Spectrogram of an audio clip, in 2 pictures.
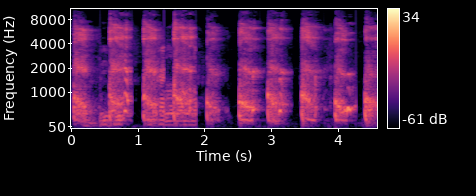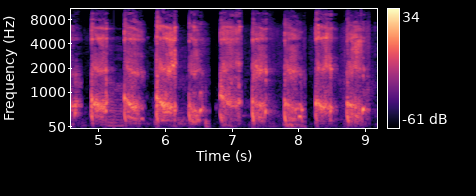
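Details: A 3-year-old child with pneumonia gives a rapid, repeated run of about eighteen short coughs.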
